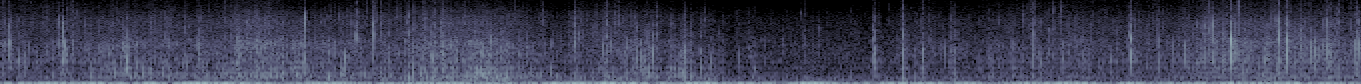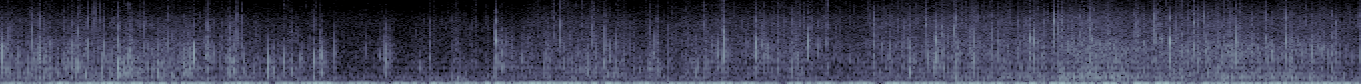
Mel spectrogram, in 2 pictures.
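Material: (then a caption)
Jute, rice. A small, full jute burlap bag of rice is scratched with long nails and squeezed, the grains shifting inside. Close, steady scratchy crinkling and gritty crunching continue for the whole clip, with dense rustle across the mids and bright crackles on top. The sound is soft and dry with no ring after each scrape.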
